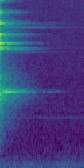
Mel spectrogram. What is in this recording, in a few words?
anvil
